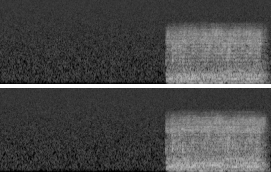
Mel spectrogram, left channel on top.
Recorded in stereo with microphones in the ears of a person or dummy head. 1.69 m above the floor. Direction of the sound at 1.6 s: 30° right (ahead or behind).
